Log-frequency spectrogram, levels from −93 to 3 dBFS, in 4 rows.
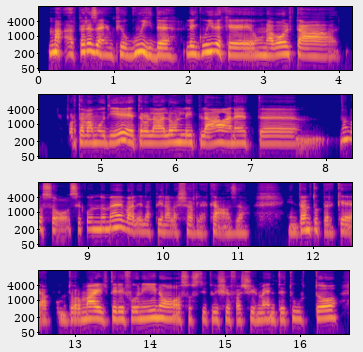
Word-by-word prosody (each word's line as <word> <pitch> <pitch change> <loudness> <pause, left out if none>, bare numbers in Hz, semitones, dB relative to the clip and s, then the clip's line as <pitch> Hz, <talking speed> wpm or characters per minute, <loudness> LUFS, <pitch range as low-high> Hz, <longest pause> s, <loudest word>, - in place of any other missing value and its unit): Mah, 235 +1 +5 0.2
per 240 - +1
esempio, 180 - +2
guide, 175 -6 +2
le 200 0 0
guide 240 +4 +4
che 175 -4 +2
una 175 -1 -2
volta 165 -4 +3 0.5
portavamo 180 +1 -3
dietro, 185 -1 +3
la 175 0 +1
Lonely 190 0 -2
Planet, 175 -1 +2 0.5
mhmm, 230 +2 -17 0.2
non 245 +3 -3
lo 240 - -5
so 200 -1 -3
secondo 210 +1 -3
me 245 +4 +4
vale 190 -5 -3
la 160 -1 -10
pena 155 -1 -7
lasciarle 155 -2 -7
a - - -18
casa. 145 0 -6 0.5
Intanto 190 0 -3
perché, 155 +1 -4
appunto, 160 +1 -7
ormai 180 +3 +7
il 165 - -8
telefonino 180 +1 -1
sostituisce 165 0 -5
facilmente 160 +1 -5
tutto, 185 +3 -1
180 Hz, 125 wpm, -23 LUFS, 165-195 Hz, 0.5 s, ormai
